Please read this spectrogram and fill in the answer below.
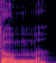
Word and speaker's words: homme: Remember, H is not pronounced, okay? So you've got the sound of O at the beginning of this word, okay? Cet homme.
